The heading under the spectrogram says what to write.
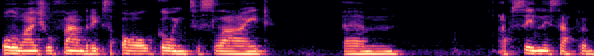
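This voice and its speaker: In a Manchester accent, a woman speaks very slowly with long, frequent pauses, her very deep, low pitch and dark, mellow tone set in monotone, flat intonation. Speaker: resin crafter. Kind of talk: tutorial. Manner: casual, chatty.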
